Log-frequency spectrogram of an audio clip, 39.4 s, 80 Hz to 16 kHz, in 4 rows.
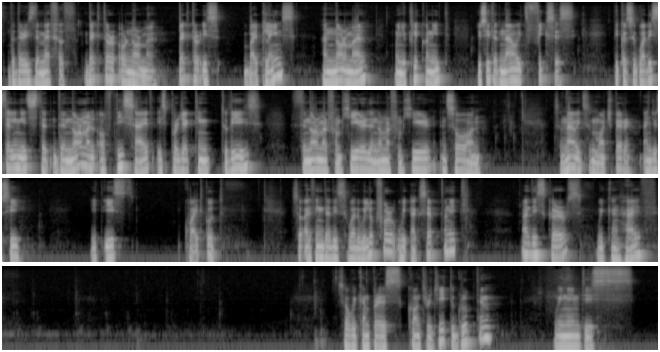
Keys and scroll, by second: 35.5 ctrl+g, 38.3-39.3 typing.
